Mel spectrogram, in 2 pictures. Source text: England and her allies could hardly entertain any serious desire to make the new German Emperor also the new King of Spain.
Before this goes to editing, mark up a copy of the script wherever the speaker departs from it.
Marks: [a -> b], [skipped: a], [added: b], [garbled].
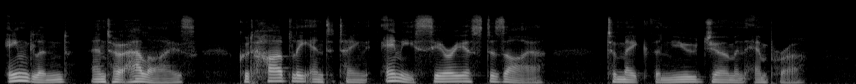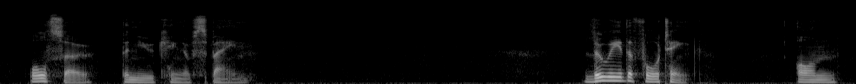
England and her allies could hardly entertain any serious desire to make the new German Emperor also the new King of Spain. [added: Louis the Fourteenth on]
